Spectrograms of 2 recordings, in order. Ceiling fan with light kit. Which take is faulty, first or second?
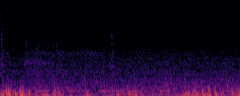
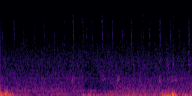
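second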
